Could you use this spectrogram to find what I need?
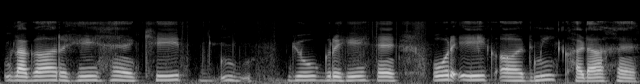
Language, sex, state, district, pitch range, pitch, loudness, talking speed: Hindi, female, Punjab, Fazilka, 175-195 Hz, 185 Hz, -20 LUFS, 110 wpm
